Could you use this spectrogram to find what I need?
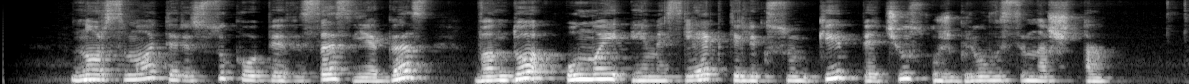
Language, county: Lithuanian, Vilnius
